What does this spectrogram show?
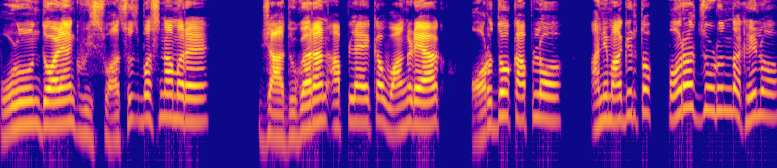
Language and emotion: Goan Konkani, surprised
